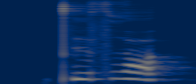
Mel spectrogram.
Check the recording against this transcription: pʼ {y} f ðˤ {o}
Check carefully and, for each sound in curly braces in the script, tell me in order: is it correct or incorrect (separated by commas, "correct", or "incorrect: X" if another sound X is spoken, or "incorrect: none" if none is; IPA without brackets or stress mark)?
correct, correct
